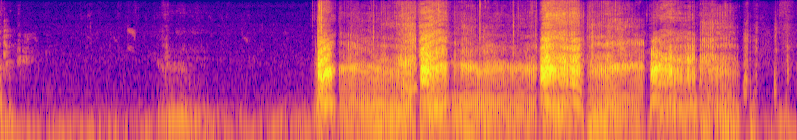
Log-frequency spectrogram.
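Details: Shiba Inu on a walk. Silent for three seconds, then five loud, strained, harmonic cries over about five seconds. Each cry is a drawn-out wail with short gaps between. No other clear sounds.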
